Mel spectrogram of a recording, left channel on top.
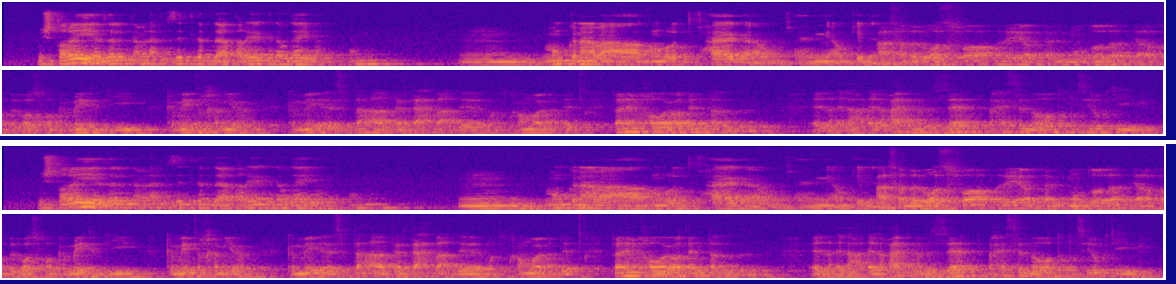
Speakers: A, on the left; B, on the right.
A: مش طريه زي اللي بتعملها في الزيت كده بتلاقيها طريه كده ودايبه فاهمني
B: مم.
A: ممكن انا بقى اكون غلطت في حاجه او فاهمني او كده
B: حسب الوصفة هي بتهيألي الموضوع ده ليه علاقة بالوصفة كمية الدقيق كمية الخميرة كمية سبتها ترتاح بعد ما تتخمر قد إيه. فاهم حوارات انت ال... ال... الع- العجن بالذات بحس ان هو تفاصيله كتير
